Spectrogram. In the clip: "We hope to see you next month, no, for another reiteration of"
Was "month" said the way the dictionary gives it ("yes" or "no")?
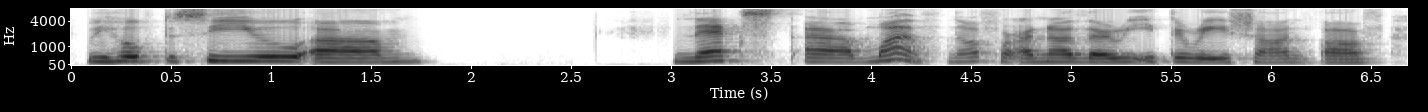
yes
